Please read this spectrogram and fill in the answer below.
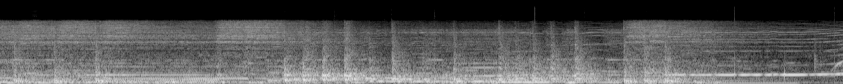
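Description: Live rock band of electric guitars, bass, keyboard and drum kit playing the closing bars of a song, with busy drumming and a long held note from about six and a half seconds in.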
